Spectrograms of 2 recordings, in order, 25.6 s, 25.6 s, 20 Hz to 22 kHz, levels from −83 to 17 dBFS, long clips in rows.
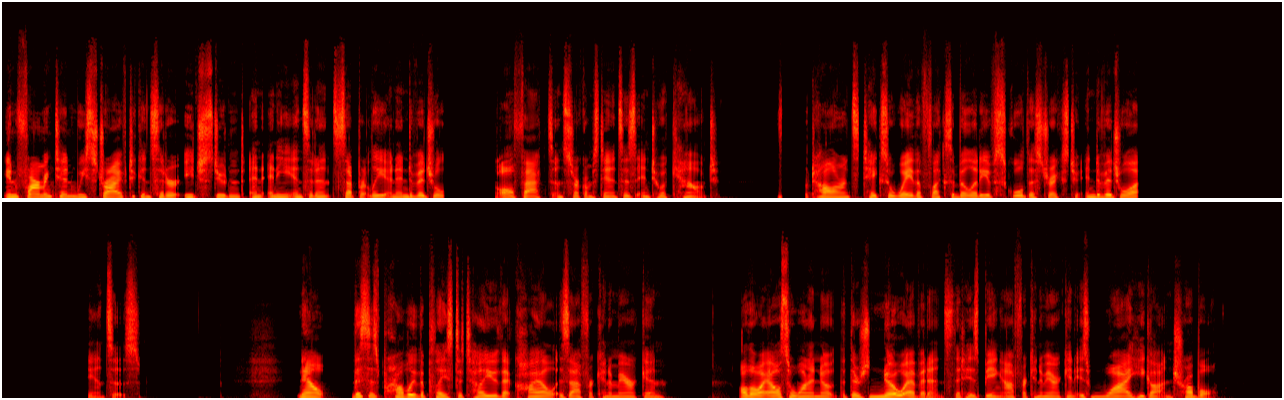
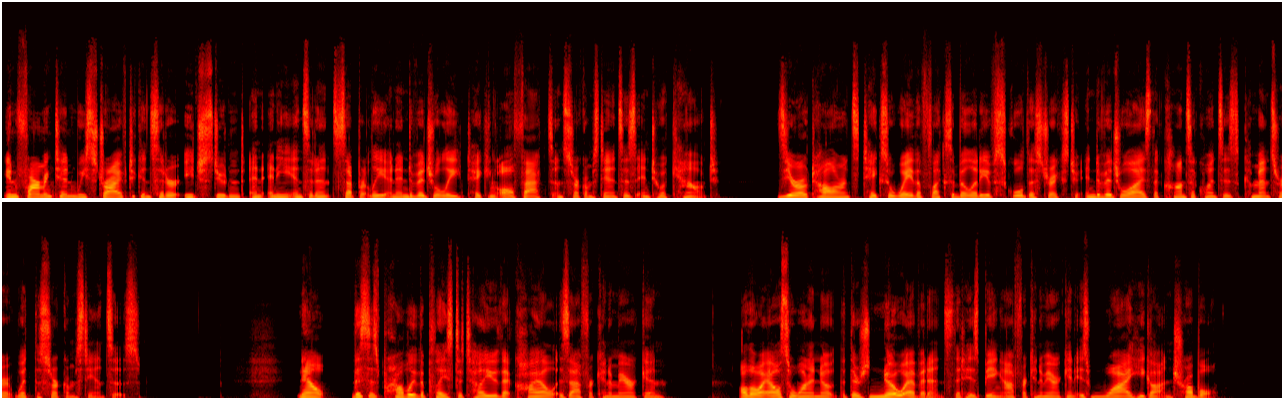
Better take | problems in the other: second | audio cutting out; at 4.5 s for 0.5 s, at 8 s and at 11 s for 2.5 s

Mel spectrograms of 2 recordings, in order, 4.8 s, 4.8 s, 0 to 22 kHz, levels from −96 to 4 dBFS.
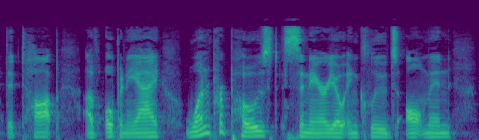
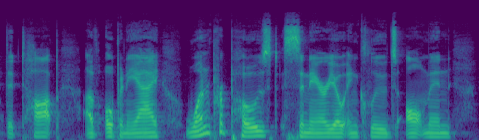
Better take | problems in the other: second | garbled, watery; slightly; nothing above 9.5 kHz

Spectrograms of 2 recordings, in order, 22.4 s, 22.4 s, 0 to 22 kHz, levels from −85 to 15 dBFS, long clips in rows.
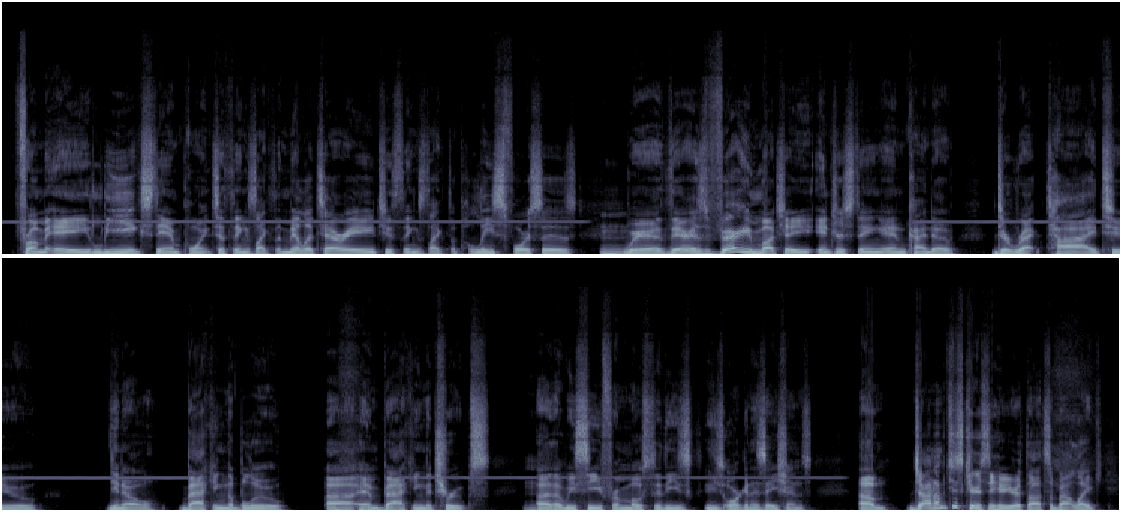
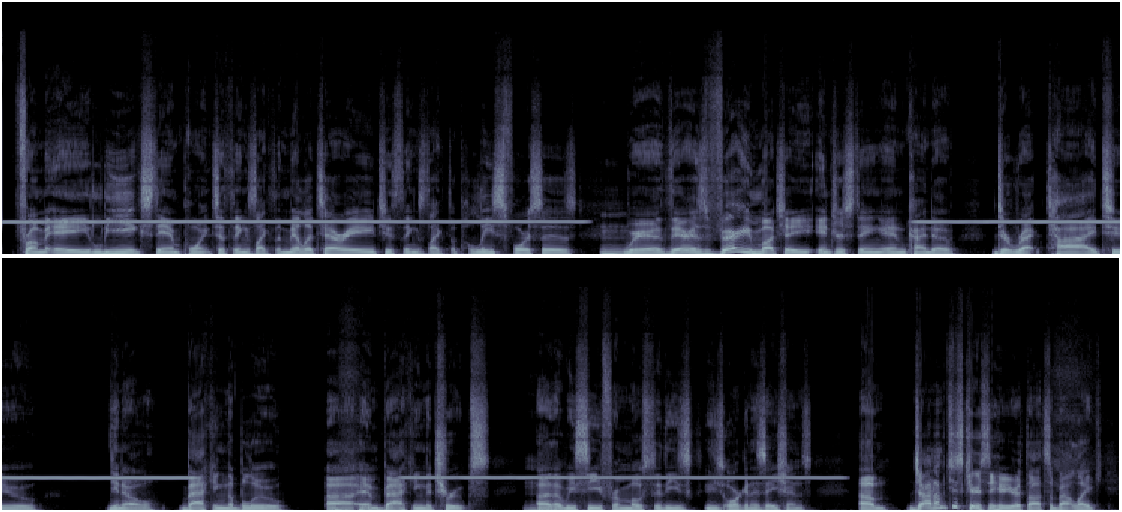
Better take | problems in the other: first | high-pitched whine; loud; until 6 s, from 9 to 13 s and from 15 to 20 s; 3 kHz, 6 dB below the speech; faint in the first

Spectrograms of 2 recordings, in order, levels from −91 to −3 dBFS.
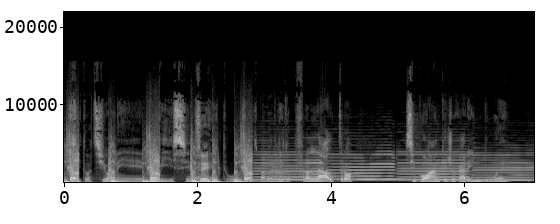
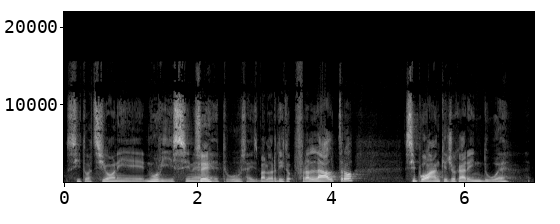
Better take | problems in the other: second | background music; loud; throughout; as loud as the speech

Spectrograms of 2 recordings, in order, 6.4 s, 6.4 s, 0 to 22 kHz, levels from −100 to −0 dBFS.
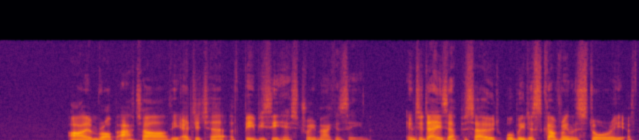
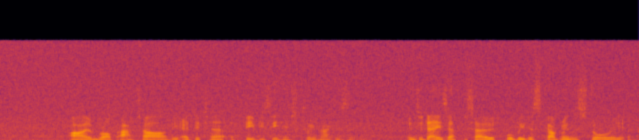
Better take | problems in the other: first | hiss; loud; throughout; 2 dB below the speech; faint in the first

